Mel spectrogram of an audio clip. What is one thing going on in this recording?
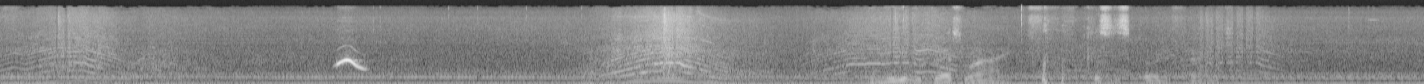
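Racing car engines idle with a steady hum.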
